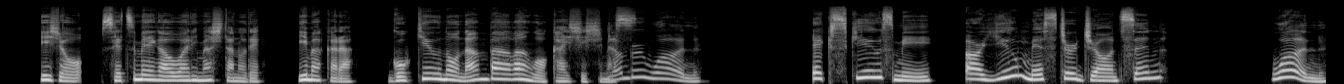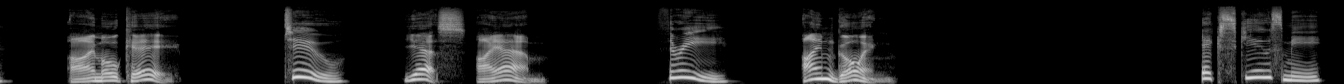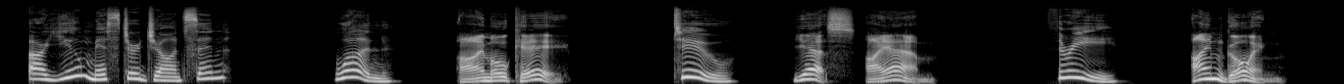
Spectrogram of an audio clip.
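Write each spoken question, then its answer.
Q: Excuse me, are you Mr. Johnson?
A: 2: Yes, I am.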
